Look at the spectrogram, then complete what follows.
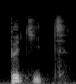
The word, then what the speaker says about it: petite: Final T is not pronounced, and then when you add this E at the end, you get the sound T, T, petite.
